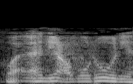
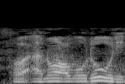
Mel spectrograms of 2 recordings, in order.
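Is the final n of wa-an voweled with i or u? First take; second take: i; u. First: The n before the verb carries an i vowel. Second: The n before the verb carries a u vowel. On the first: "بالكسر النون" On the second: "يقرؤونها بالضم"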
